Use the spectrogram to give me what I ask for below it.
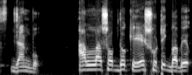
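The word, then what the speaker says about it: الله: এই জবর থাকার কারণে এই আল্লাহ শব্দকে কি করে উচ্চারণ করতে হবে মোটা করে উচ্চারণ করতে হবে এখানে যদি আপনি কুলহু আল্লাহ পড়েন তাহলে ভুল হবে।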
